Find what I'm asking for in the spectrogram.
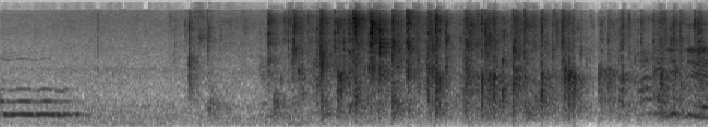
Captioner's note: applause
